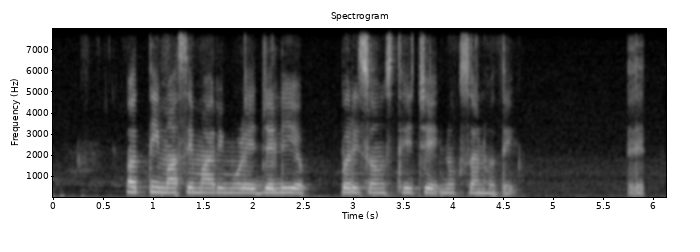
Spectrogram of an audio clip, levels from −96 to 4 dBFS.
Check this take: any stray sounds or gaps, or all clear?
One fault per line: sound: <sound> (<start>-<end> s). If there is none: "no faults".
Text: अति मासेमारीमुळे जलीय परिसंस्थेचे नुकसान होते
sound: laugh (5.8-5.9 s)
